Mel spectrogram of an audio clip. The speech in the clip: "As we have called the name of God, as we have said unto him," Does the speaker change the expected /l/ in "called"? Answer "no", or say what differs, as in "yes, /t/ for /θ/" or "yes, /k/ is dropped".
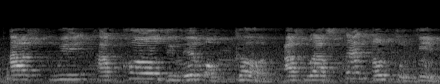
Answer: no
